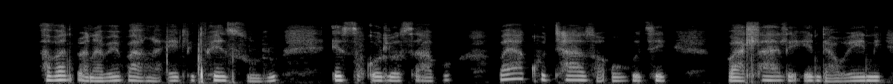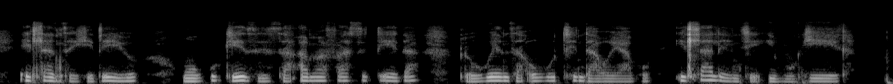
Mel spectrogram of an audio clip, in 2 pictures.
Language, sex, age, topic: North Ndebele, female, 36-49, education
